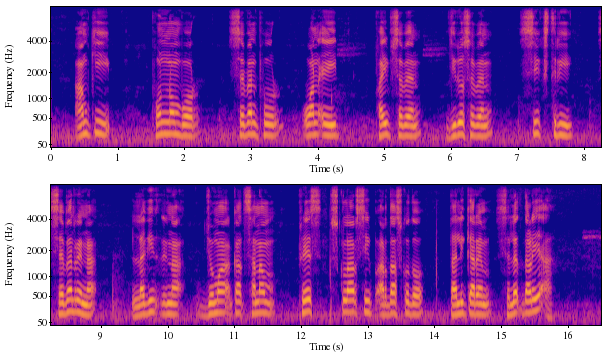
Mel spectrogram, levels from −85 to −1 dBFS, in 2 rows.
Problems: none marked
